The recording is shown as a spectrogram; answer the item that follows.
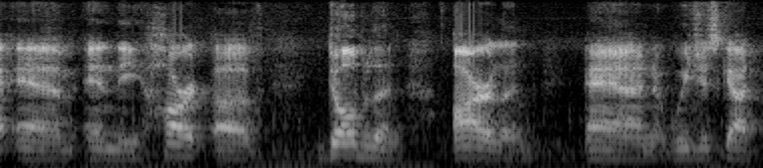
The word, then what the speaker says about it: Dublin: And I like the way you say Dublin. That's the way it's pronounced.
